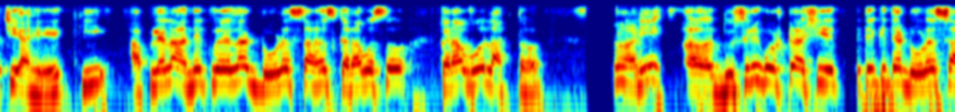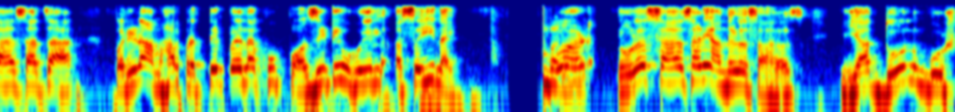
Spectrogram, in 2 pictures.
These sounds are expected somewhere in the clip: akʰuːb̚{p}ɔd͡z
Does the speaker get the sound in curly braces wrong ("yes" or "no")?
no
